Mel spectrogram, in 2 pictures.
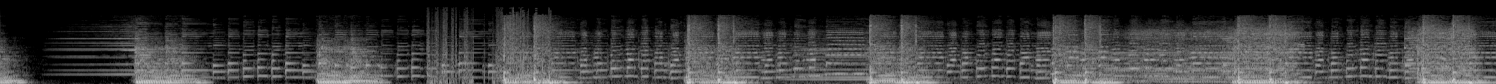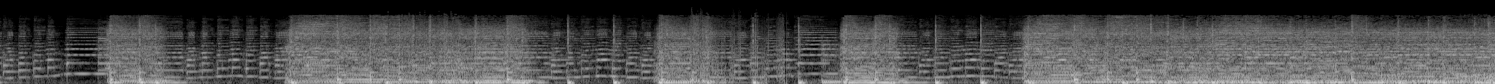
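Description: Three irregular bursts of crackle and scratching break through the sound, from 4.27 to 5.51 s, again from 18.84 to 19.55 s, and from 21.87 to 22.83 s, each roughly a second long or less. This is loose connector crackle: a worn or dirty contact in the signal path is making and breaking as it shifts, chopping the audio into ragged fragments, while any DC present on the line adds pops.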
